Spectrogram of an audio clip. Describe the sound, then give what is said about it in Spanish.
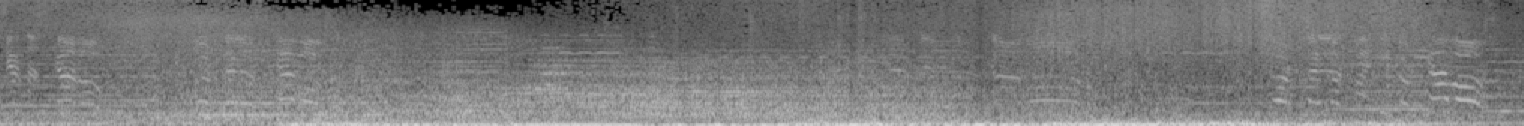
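Waves crash over the upper deck of a sinking ocean liner listing to port, a loud, continuous roar of churning water mixed with wind noise that swells after the opening seconds and holds steady. “olas baten la cubierta superior escorada a babor.”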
